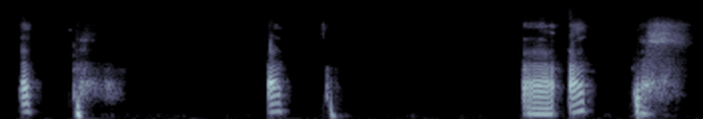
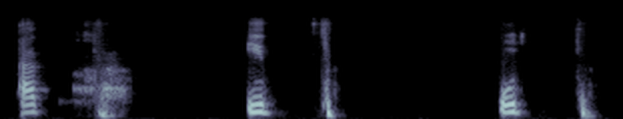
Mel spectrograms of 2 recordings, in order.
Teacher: bukan ya Sulit ya kalau mau dialirkan suaranya itu sulit ya jadi untuk huruf Ta ini nafasnya ngalir suaranya tertahan ya aliran nafasnya mengalir kemudian aliran suaranya tertahan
